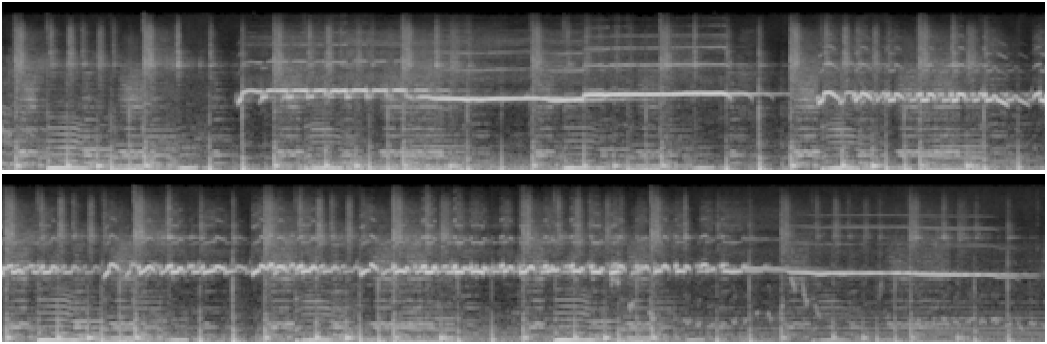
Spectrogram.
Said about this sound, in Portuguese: Ouvi esse assobiar que anuncia minha chegada.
